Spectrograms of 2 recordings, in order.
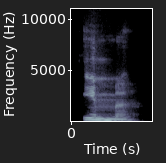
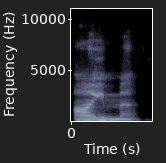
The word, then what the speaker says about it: I'm: contracción tengamos cuidado porque a veces tendemos a pronunciar la contracción mal y tendemos a decir algo como Inma No no es in tampoco es ayma no es no es no es ayna es ayma ayma o sea hacer a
